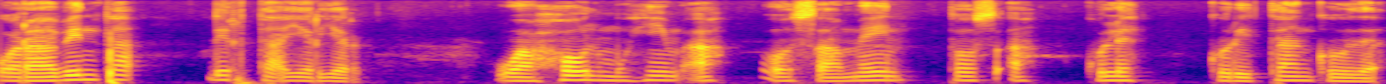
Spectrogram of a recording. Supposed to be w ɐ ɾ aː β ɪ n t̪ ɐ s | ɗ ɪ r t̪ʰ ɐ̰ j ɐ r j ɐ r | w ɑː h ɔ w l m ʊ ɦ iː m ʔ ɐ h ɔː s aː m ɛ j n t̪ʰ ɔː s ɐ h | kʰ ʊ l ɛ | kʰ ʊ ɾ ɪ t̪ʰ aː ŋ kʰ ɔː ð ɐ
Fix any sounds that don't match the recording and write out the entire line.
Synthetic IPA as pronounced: w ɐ ɾ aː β ɪ n t̪ʰ ɐ | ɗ ɪ r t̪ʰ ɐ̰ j ɐ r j ɐ r | w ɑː h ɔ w l m ʊ ɦ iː m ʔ ɐ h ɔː s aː m ɛ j n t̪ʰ ɔː s ɐ h | kʰ ʊ l ɛ | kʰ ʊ ɾ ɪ t̪ʰ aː ŋ kʰ ɔː ð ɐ

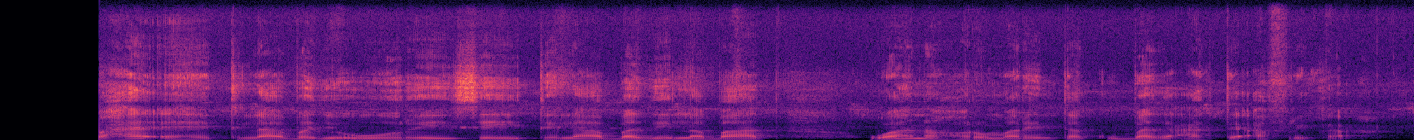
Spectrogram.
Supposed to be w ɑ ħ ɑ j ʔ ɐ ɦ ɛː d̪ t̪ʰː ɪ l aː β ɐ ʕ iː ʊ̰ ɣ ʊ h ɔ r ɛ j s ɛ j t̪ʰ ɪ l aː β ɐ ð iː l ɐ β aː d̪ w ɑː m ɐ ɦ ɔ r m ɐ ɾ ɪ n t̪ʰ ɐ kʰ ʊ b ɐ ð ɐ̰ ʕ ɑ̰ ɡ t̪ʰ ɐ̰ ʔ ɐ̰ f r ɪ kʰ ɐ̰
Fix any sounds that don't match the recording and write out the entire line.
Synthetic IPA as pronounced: w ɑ ħ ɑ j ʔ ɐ ɦ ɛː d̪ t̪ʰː ɪ l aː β ɐ ð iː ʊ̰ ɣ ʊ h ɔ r ɛ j s ɛ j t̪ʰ ɪ l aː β ɐ ð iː l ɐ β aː d̪ w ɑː n ɐ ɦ ɔ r m ɐ ɾ ɪ n t̪ʰ ɐ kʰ ʊ b ɐ ð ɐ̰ ʕ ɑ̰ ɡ t̪ʰ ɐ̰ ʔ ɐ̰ f r ɪ kʰ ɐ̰

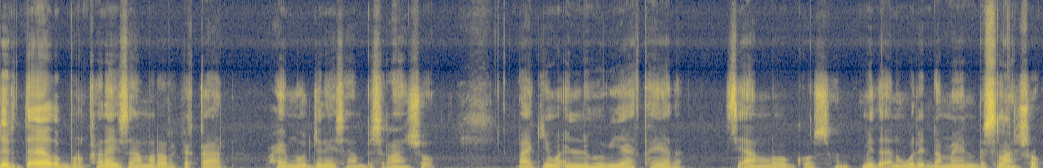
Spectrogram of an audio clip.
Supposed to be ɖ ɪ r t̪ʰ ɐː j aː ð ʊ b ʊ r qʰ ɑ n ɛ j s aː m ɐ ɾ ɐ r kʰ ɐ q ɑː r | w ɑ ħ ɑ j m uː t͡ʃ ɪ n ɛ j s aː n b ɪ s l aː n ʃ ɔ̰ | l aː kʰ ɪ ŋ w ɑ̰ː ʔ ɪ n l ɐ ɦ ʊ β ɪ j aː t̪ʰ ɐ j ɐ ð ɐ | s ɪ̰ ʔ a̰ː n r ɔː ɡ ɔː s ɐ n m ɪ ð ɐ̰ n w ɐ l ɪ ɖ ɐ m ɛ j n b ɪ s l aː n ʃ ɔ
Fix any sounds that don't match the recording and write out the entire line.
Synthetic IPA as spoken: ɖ ɪ r t̪ʰ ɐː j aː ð ʊ b ʊ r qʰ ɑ n ɛ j s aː m ɐ ɾ ɐ r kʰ ɐ q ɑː r | w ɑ ħ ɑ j m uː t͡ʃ ɪ n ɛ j s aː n b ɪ s l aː n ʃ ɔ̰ | l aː kʰ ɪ n w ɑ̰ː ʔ ɪ n l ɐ ɦ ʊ β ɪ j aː t̪ʰ ɐ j ɐ ð ɐ | s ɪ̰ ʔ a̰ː n l ɔː ɡ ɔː s ɐ n m ɪ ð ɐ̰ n w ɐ l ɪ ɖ ɐ m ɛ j n b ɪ s l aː n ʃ ɔ

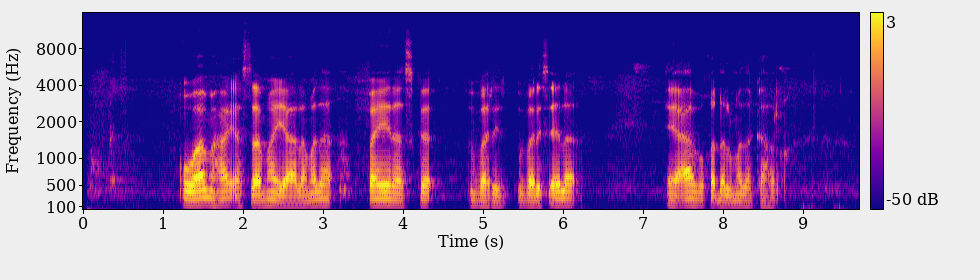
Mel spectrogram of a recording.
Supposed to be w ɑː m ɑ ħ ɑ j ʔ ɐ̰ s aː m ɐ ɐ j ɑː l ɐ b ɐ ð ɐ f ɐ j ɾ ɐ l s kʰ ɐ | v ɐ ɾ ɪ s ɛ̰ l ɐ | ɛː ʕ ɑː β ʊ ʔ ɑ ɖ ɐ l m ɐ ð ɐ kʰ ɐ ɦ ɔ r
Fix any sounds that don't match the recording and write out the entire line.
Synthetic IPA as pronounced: w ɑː m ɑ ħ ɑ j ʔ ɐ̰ s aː m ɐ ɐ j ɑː l ɐ m ɐ ð ɐ f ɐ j ɾ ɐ s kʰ ɐ | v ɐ ɾ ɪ s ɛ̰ l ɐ | ɛː ʕ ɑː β ʊ q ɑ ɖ ɐ l m ɐ ð ɐ kʰ ɐ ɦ ɔ r

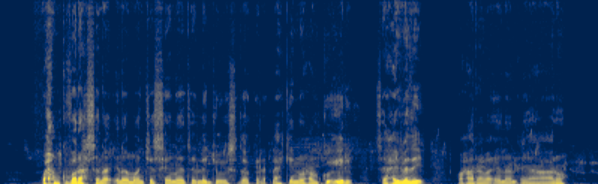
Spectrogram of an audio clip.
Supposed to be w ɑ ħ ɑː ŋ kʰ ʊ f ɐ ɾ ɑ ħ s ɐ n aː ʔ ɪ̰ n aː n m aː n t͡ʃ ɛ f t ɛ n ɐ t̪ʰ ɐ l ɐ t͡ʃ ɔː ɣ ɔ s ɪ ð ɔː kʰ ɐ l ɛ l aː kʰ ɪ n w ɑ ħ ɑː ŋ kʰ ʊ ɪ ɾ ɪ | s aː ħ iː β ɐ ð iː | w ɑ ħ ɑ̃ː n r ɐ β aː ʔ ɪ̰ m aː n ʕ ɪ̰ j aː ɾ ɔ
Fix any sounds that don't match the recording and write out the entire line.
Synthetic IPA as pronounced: w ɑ ħ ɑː ŋ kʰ ʊ f ɐ ɾ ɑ ħ s ɐ n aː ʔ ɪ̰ n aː n m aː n t͡ʃ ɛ s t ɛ n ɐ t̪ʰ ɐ l ɐ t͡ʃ ɔː ɣ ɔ s ɪ ð ɔː kʰ ɐ l ɛ l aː kʰ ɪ n w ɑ ħ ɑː ŋ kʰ ʊ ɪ ɾ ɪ | s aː ħ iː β ɐ ð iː | w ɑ ħ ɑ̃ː n r ɐ β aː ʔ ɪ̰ n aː n ʕ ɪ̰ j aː ɾ ɔ

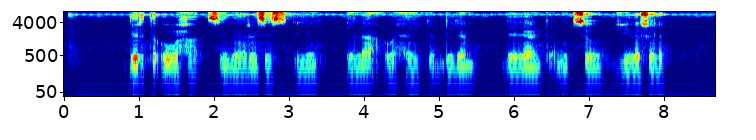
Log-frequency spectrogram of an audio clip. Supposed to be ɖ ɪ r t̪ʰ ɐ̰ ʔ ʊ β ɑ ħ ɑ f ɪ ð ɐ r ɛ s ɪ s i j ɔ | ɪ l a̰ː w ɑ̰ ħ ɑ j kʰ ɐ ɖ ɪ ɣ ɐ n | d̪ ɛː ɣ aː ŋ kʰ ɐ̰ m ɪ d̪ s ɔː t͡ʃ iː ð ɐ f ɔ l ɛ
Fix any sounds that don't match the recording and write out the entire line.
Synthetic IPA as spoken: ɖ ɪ r t̪ʰ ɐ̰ ʔ ʊ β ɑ ħ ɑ s ɪ ð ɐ r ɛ s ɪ s i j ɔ | ɪ l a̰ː w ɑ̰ ħ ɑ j kʰ ɐ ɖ ɪ ɣ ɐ n | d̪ ɛː ɣ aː ŋ kʰ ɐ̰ m ɪ d̪ s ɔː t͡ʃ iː ð ɐ ʃ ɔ l ɛ

